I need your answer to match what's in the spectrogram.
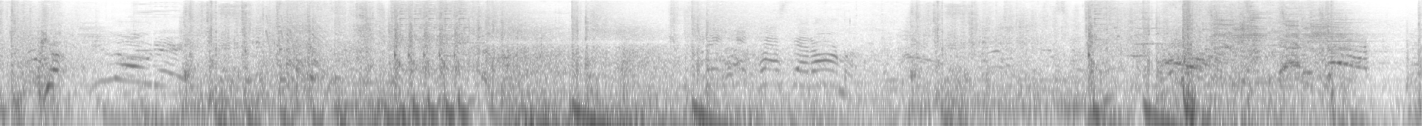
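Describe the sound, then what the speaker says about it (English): A barrage of rockets and gunfire erupts in The Outer Worlds Peril on Gorgon combat, a dense clattering fusillade with crashes, mixed with game voices talking throughout. "Shoots a little barrage of rockets"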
